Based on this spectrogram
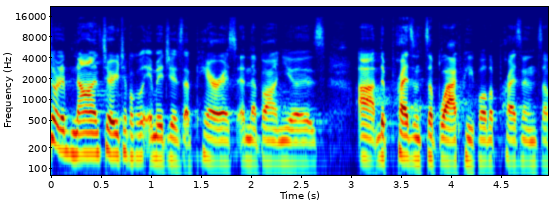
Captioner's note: french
